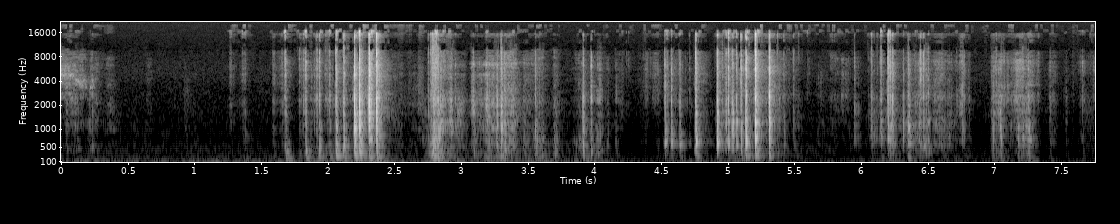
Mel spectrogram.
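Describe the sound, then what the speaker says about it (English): Paper journaling card being trimmed, short crisp snips and rustles in a few close bursts over a quiet background. "Let's cut the bottom first."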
